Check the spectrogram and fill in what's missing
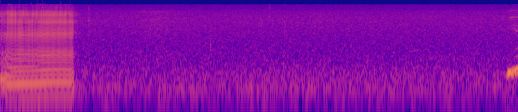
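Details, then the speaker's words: A sleeping pet cat that snores a lot gives one brief, buzzing snore, then several seconds of quiet breathing and room noise; snoring. "My cat snores a lot. You snoring, buddy?"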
